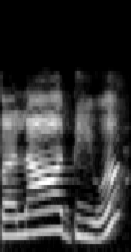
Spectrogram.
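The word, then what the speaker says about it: বলাদিব: স্নেয় ওয়ার স্নেয়া মূর্ধন্য সাথে মূর্ধন্য যুক্ত আছে উচ্চারণ শুনে যেন সেটা বোঝা যায় তারপর বালাদিয়া একটু জুম করে দেখাই এখানে হয়তো বোঝা যাচ্ছে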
